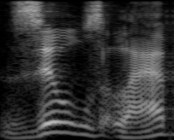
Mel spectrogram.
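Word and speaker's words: Xils-Lab: But it is now out, and it is from Zils Lab. I'm told that is the correct way of pronouncing it.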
